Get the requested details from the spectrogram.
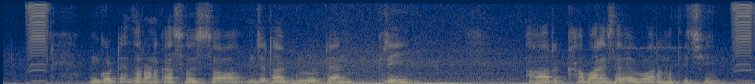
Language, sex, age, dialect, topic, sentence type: Bengali, male, 18-24, Western, agriculture, statement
